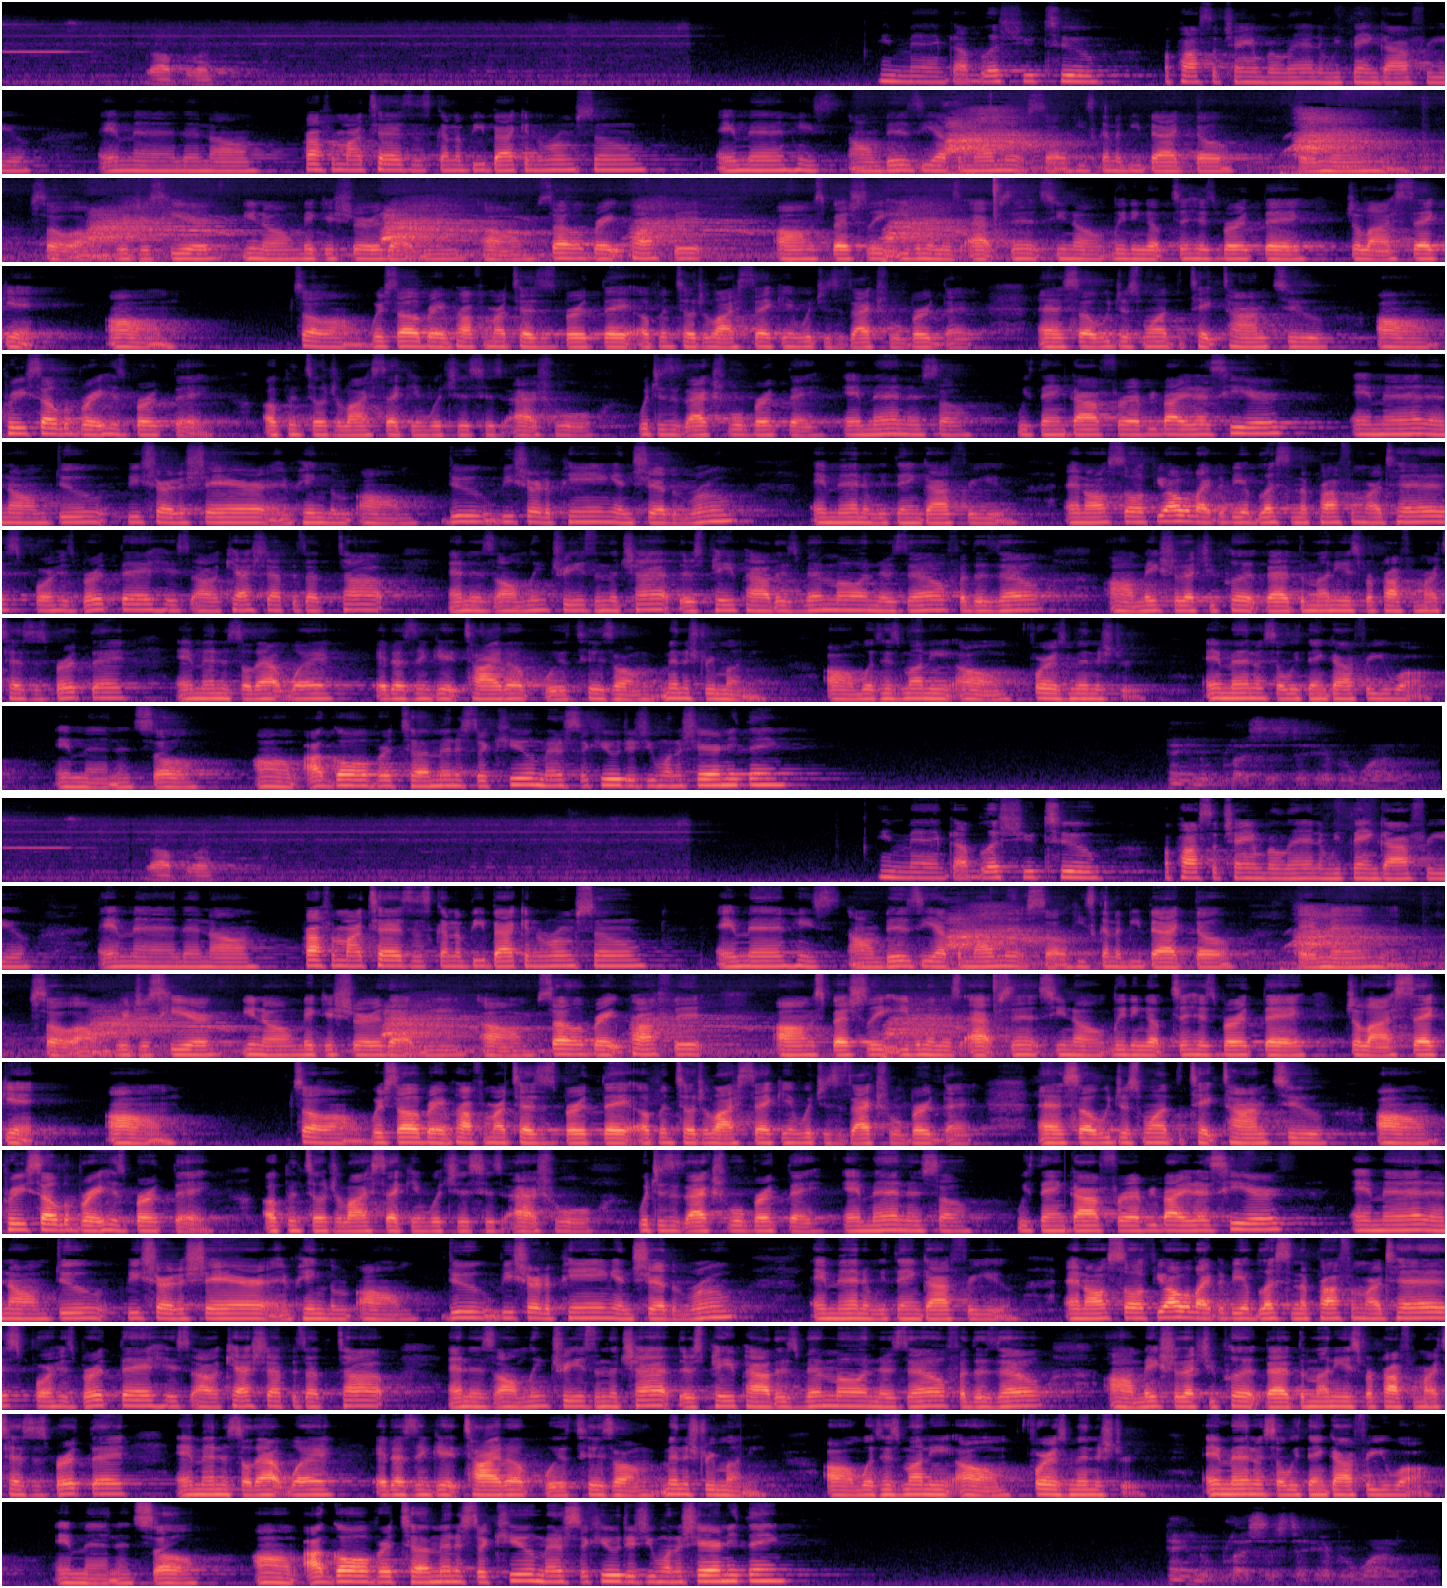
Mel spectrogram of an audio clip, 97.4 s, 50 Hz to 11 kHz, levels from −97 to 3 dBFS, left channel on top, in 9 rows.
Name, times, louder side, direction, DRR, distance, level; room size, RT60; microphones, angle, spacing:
voice 1, 0.0-5.2, right 1 dB, 10° right, 10 dB, 1.1 m, -49 dB
voice 2, 6.6-8.3 8.8-11.0 11.6-12.8 13.1-15.7 16.2-20.1 20.5-21.4 21.9-26.9 27.4-31.4 31.8-32.7 33.3-33.8 34.7-42.4 42.8-44.9 45.3-47.7 48.1-50.6 50.9-52.9 53.4-59.6 60.2-61.7 62.1-67.8 68.3-72.8 73.2-76.7 77.1-78.3 78.5-81.4 82.0-84.3 84.8-86.5 87.0-88.1 88.5-92.5, right 3 dB, 45° right, 14 dB, 0.9 m, -30 dB
sound 1, 17.2-29.6, left 2 dB, 20° left, 1.9 m, -38 dB
voice 3, 95.3-97.1, right 3 dB, 70° right, 2 dB, 3.9 m, -49 dB
28.5 x 26.0 x 8.0 m, 1.2 s
head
